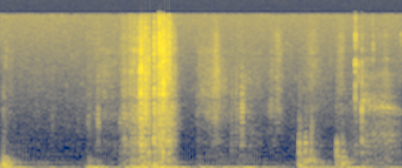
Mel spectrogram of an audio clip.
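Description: Tarot cards are shuffled in a few quick riffling bursts, crisp and close, with brief pauses between them.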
